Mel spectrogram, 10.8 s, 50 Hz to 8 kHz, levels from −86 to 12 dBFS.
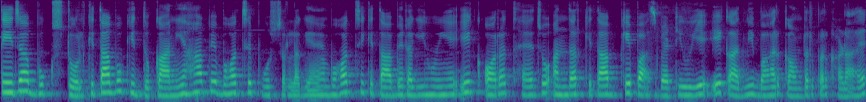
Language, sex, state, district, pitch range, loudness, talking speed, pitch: Hindi, female, Jharkhand, Jamtara, 195-240 Hz, -24 LUFS, 210 wpm, 210 Hz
